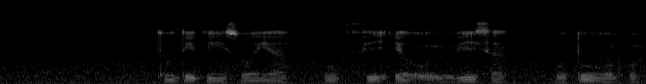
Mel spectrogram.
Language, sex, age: Venda, male, 34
